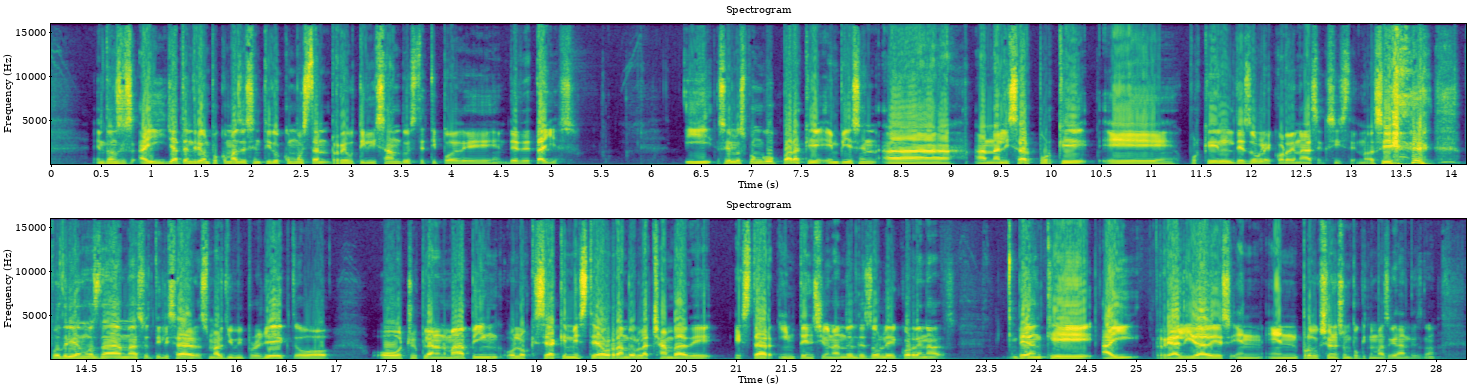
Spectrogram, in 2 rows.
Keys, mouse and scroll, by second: 0.1 scroll down 2, 0.4 scroll up 2, 4.9 alt+middle click, 5.7 alt+middle click, 6.8-7.4 scroll down 5, 8.1 ctrl+scroll up 1, 9.0 scroll down 2, 9.2-10.3 ctrl+scroll up 2, 10.3-10.6 ctrl+scroll up 1, 10.4 ctrl+middle click, 11.0 ctrl+middle click, 15.2 ctrl+middle click, 18.5 ctrl+middle click, 19.2 ctrl+middle click, 21.0 ctrl+middle click, 21.3 scroll up 1.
